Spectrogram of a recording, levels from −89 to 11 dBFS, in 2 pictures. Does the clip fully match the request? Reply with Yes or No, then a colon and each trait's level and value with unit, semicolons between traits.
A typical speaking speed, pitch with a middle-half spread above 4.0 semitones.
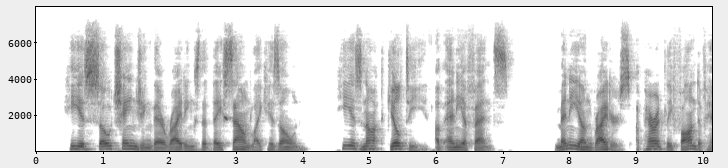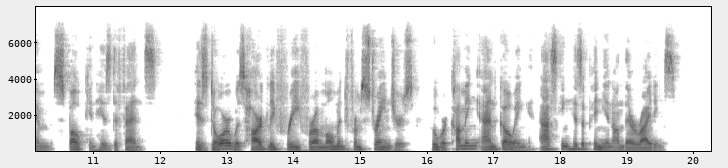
Yes: average, 160 wpm; average, 5.0 semitones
